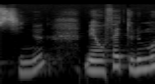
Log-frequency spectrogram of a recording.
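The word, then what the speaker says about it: 死ぬ: en japonais on dit Sineu donc ça se prononce Sineu mais en fait le mot Sineu vient de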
